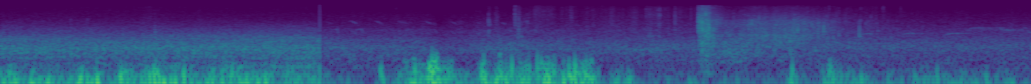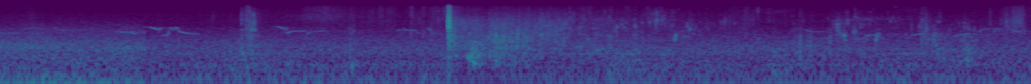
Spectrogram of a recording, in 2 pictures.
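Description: Wind buffeting the microphone with a low rumble for the first three seconds, then quieter open-air ambience with a few sharp clicks and faint bird chirps.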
